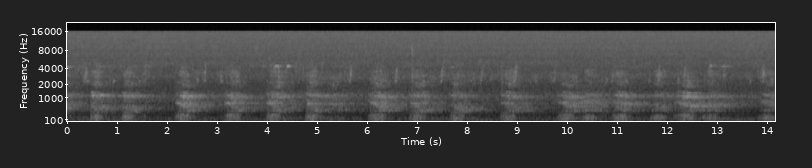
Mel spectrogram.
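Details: Red deer on 13 October 2019: a long series of deep, rhythmic grunting roars, each burst about half a second apart, coming in rolling groups with brief pauses between them, low and guttural throughout.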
